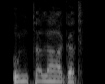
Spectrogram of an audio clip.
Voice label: "unterlagert", German; adjectives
